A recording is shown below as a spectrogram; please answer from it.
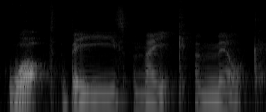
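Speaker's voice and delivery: drawn-out riddle, each word stretched; milk the setup slowly; slow teasing riddle delivery; slow joke setup. Acted.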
